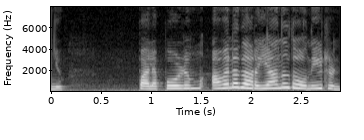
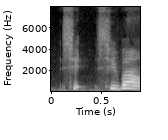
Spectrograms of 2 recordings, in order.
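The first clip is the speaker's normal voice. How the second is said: stammering; 5 dB quieter, much slower than usual. A narrator's reading. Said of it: "അയാൾ പതർച്ചയോടെ വിളിച്ചു".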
